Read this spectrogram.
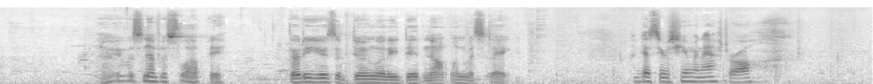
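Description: A woman speaks quietly and emotionally, close by.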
